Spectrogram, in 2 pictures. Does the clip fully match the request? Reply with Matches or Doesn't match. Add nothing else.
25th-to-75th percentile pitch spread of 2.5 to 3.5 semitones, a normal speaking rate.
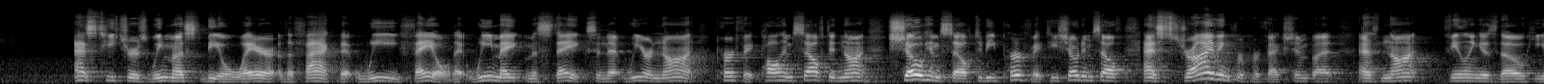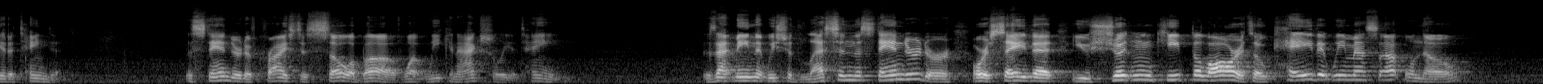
Doesn't match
